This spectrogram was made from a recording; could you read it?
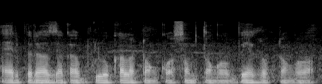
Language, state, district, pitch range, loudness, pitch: Kokborok, Tripura, Dhalai, 80-90 Hz, -20 LUFS, 85 Hz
